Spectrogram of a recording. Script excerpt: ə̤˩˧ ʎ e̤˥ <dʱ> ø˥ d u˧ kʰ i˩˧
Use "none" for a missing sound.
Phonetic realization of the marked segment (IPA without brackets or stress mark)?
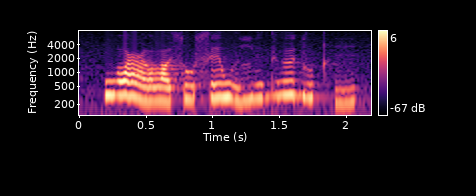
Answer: dʱ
